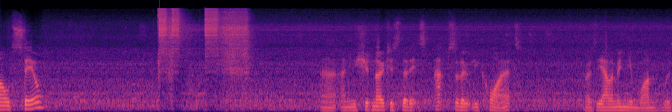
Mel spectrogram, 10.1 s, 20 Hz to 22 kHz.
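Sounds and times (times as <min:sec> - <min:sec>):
welding torch hissing: 0:02.4 - 0:07.1.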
